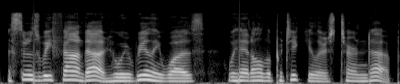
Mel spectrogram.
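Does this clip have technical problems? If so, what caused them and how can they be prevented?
Yes: periodic USB or driver dropouts produce short silent gaps of around 10 ms, roughly every 1.02 s from 0.33 s to 3.42 s, heard as regular ticks in the speech. A recurring background task blocks the audio path. Prevent this by disabling that task or increasing buffer size.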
